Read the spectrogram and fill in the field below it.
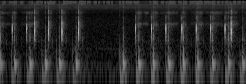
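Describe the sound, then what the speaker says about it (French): Rapid keyboard typing, a steady run of crisp key clicks that pauses briefly near the middle and then resumes, close and fairly quiet. "je modifie avec mon clavier"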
